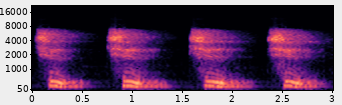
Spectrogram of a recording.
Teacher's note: Entre una oclusión y una fricación. Primero se cierran los órganos articulatorios para impedir la salida del aire y luego se va a liberar el aire, pero no como en las oclusivas, sino como en las fricativas. Es decir, se va a formar una pequeña abertura o se van a estrechar los órganos articulatorios para permitir la salida del aire fonador de manera continua, como en el caso de la che española, ch, ch, ch, ch. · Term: sonido africado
